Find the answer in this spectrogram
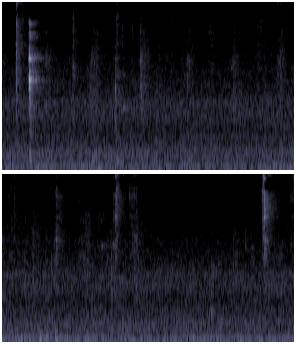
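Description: Quiet chewing and eating sounds: scattered soft mouth clicks, one sharper click about a third of a second in.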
